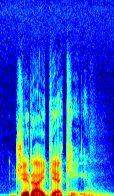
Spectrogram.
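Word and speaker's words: Jidai Geki (時代劇): And there's even a word in Japanese, which is kind of a tantamount to period drama, and it's pronounced Jidai Geki.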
